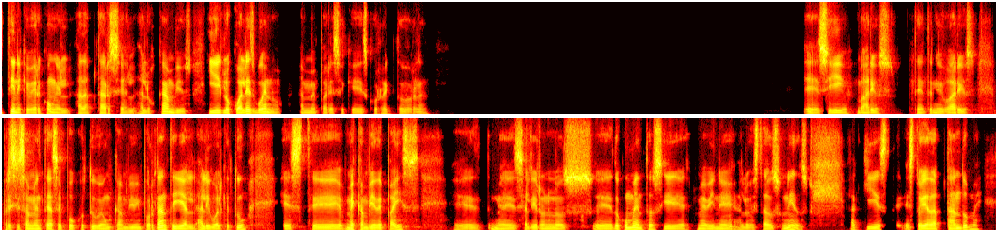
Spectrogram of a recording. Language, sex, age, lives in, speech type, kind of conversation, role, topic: Spanish, male, 55-59, United States, conversation, unstructured, none, ¿Cómo manejas tu presupuesto mensual?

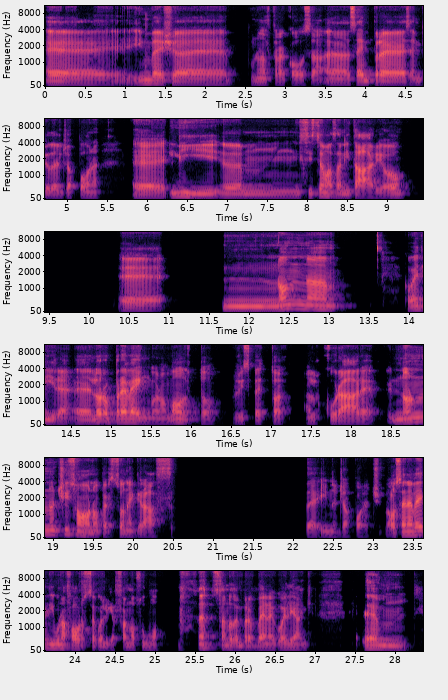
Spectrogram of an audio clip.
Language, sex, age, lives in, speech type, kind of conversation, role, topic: Italian, male, 35-39, Italy, conversation, unstructured, none, Hai mai avuto l’impressione che la società ignori la salute mentale?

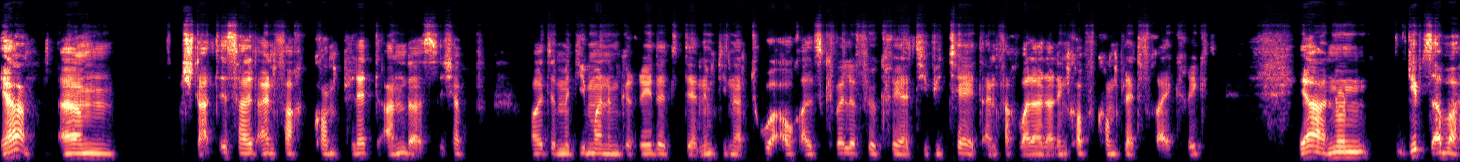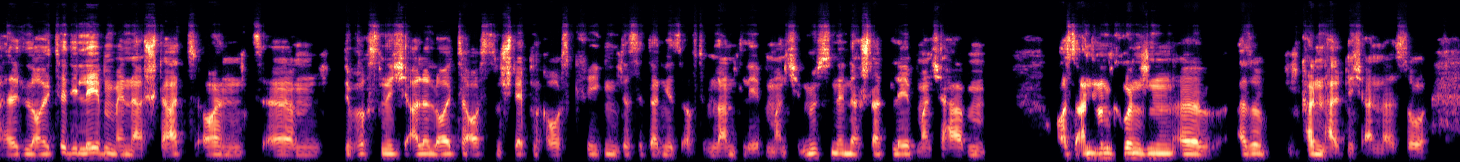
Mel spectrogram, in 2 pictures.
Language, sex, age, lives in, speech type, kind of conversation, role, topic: German, male, 35-39, Germany, conversation, podcast, host, Welche einfachen Wege gibt es, die Natur achtsam wahrzunehmen?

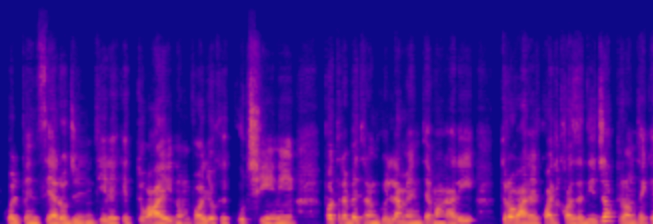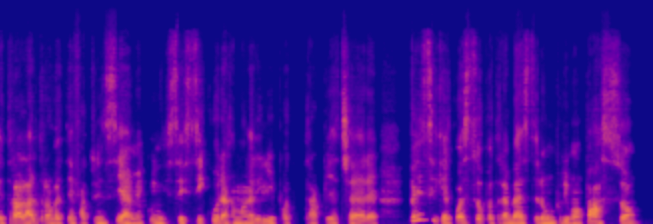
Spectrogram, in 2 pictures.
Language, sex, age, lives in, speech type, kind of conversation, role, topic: Italian, female, 40-44, Italy, conversation, advice, advisor, Come posso trovare un equilibrio tra la vita di coppia e la mia autonomia personale?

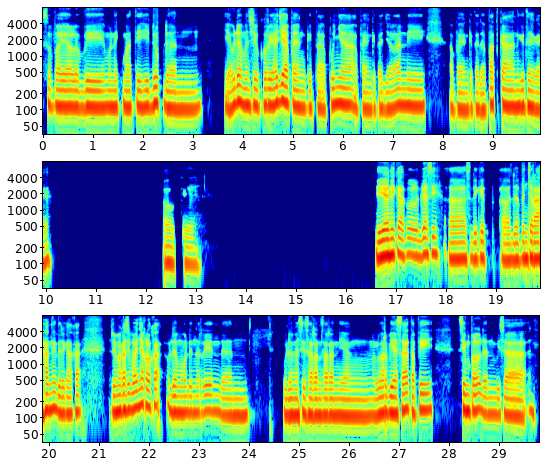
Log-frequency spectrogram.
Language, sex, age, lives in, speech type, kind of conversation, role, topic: Indonesian, male, 45-49, Indonesia, conversation, advice, user, Bagaimana caranya rileks setelah hari kerja yang panjang?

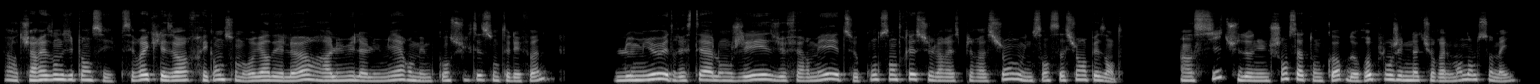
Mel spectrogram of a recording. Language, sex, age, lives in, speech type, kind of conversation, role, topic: French, female, 20-24, France, read, expert-assistant, expert, Quelles petites habitudes pourrions-nous essayer pour mieux dormir, même quand la vie est bien remplie ?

